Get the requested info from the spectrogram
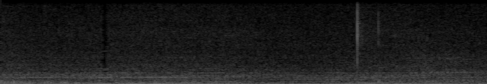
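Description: Grass-cutting mower running, heard as a faint, steady low drone, with one small tick near the end.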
